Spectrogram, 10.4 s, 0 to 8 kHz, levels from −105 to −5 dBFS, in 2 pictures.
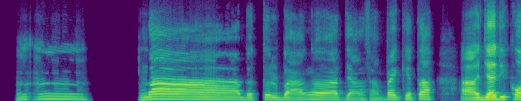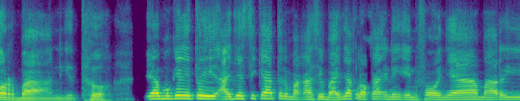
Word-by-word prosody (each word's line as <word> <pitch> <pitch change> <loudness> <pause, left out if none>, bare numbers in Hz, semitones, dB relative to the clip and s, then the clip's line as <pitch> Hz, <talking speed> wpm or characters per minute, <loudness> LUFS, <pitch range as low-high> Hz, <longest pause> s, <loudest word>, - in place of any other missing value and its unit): Mhm. 190 +1 -9 0.6
Nah, 185 -3 +2
betul 150 +3 -5
banget 165 +4 -3
jangan 130 0 -8
sampai 155 +8 -5
kita, 155 +5 -2 0.4
eee, 135 +1 +2
jadi 170 0 +7
korban 140 -7 +2 0.2
gitu. 115 0 -13 0.6
Ya 220 - +6
mungkin 240 +2 +4
itu 240 +1 +2 0.2
aja 195 +5 +2
sih, 235 - -6
Kak, 235 -1 +3
terima 190 -5 -2
kasih 180 +2 -1
banyak 210 +8 +1
loh, 180 -2 +1
Kak, 190 -1 -2
ini 180 +1 -4
infonya. 165 +1 -2 0.3
Mari! 165 +1 -1
175 Hz, 145 wpm, -22 LUFS, 155-190 Hz, 0.6 s, jadi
